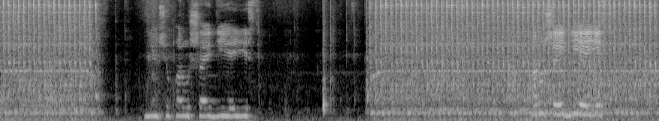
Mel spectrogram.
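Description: A sewing machine stitches with a fast, steady whir.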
